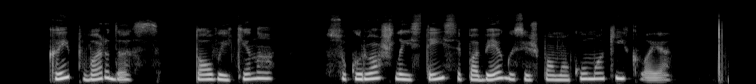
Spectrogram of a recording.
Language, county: Lithuanian, Panevėžys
